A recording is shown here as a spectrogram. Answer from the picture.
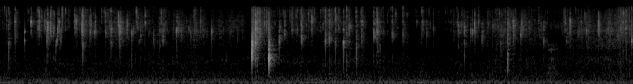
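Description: Weak flow of water from a garden hose spattering and dripping onto paving in irregular little splashes, with one sharper, louder splash or knock about two and a half seconds in.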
